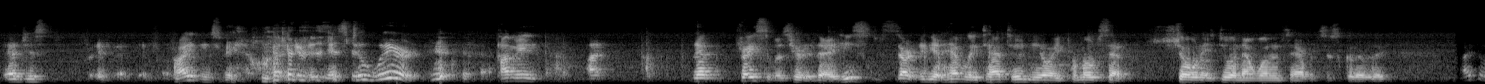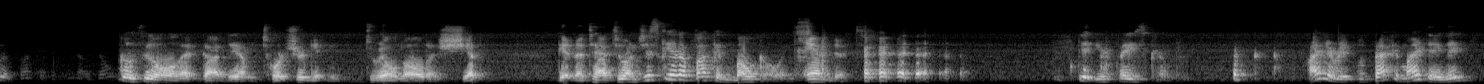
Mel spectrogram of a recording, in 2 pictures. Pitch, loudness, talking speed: 150 Hz, -19 LUFS, 155 wpm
